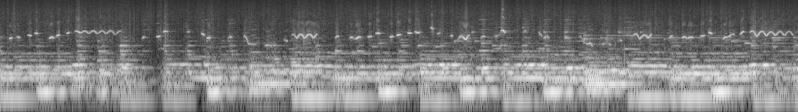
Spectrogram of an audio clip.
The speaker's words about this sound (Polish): Czy ty gwizdać potrafisz? O tak, jeszcze jak?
